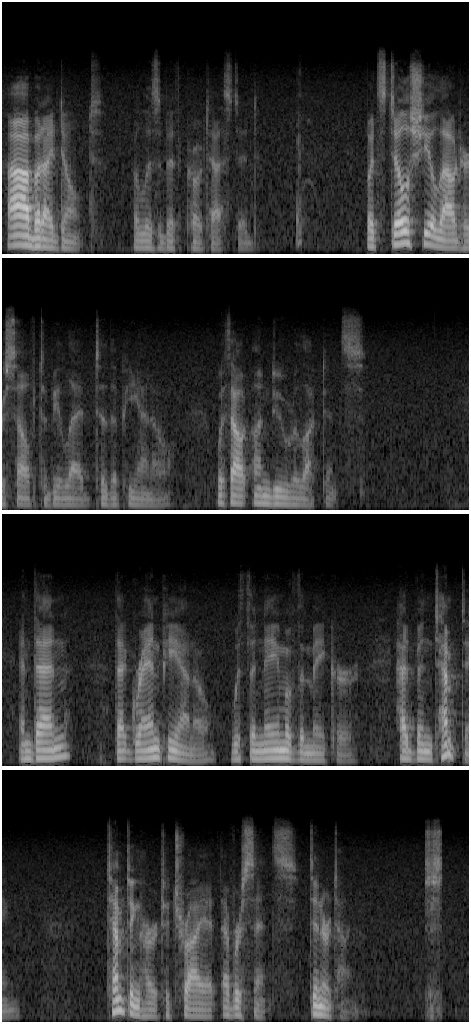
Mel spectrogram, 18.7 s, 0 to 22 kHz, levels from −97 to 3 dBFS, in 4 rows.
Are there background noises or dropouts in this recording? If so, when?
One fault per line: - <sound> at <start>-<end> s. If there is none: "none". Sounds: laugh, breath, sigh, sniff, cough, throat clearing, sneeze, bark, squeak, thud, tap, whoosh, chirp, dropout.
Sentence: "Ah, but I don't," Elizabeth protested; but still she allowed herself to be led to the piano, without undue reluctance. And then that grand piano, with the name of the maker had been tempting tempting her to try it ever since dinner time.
- throat clearing at 2.9-3.3 s
- laugh at 18.2-18.4 s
